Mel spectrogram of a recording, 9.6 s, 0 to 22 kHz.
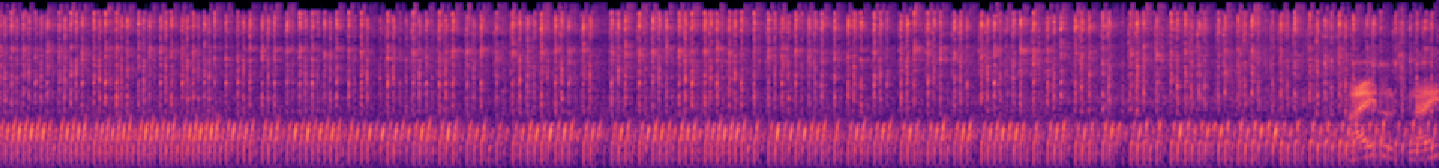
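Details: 1971 Honda CD175 K3 twin under restoration, running on a little fuel put in the carburetor, oil reaching the head: loud, even, fast beat holding steady about ten seconds with no misfires or knocks; normal idle.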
